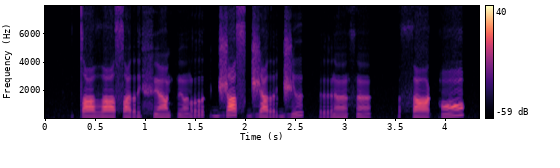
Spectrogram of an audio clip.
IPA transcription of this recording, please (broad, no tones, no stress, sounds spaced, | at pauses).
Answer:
tˤ i ðˤ i sˤ i r fʲ ɑ̃ pʲ ɔ̃ r | d͡ʒ i sˤ d͡ʒ ɑ r d͡ʒ ɨ | r œ̃ θ œ̃ | θ ɑ k ɔ̃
